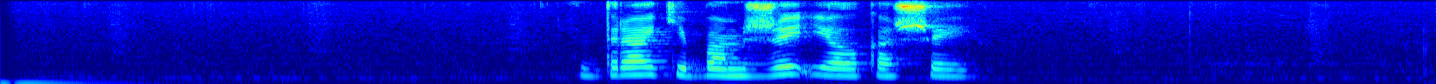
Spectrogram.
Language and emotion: Russian, neutral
